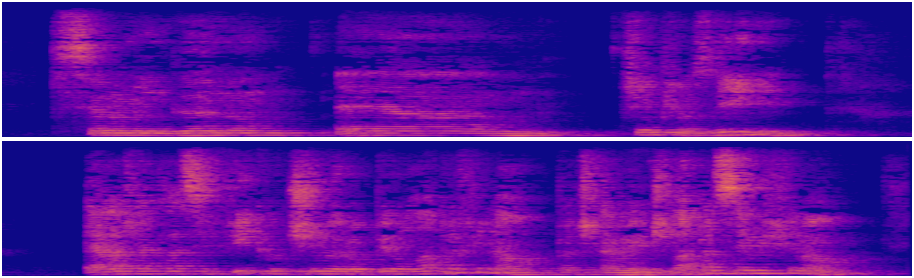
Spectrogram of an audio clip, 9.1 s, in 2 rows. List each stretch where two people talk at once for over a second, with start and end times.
none

